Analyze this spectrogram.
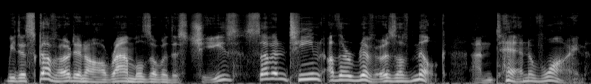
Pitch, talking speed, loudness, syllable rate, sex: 155 Hz, 170 wpm, -20 LUFS, 5.0 syllables/s, male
